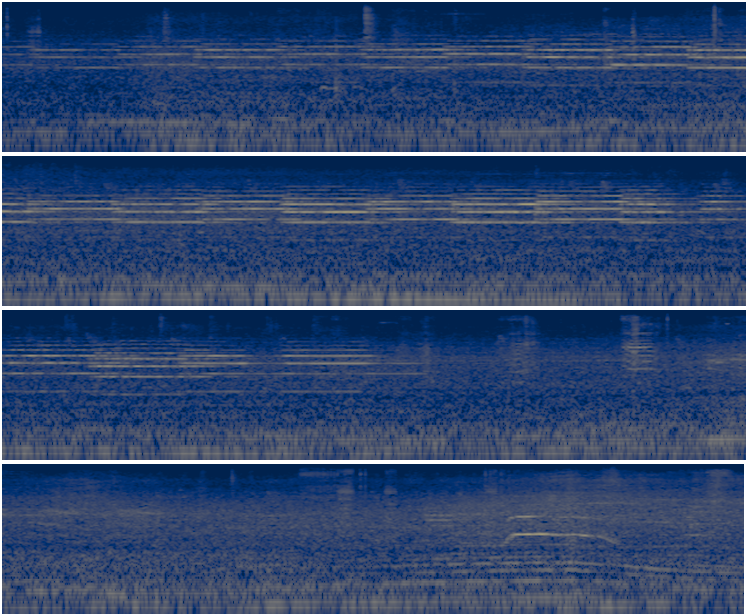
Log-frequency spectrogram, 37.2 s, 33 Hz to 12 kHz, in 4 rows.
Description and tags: Siren Ambulance from 7th floor
Traffic, City, Siren, Ambulance, Ambiance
